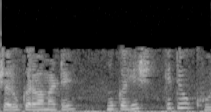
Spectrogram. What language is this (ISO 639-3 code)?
guj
